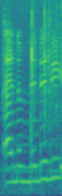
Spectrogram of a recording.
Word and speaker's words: anonymity: You want anonymity? Anonymity. It's pronounced anonymity, okay?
